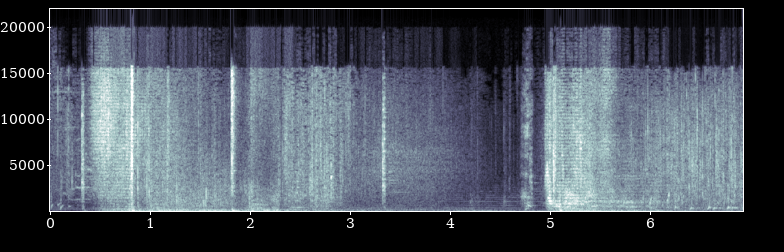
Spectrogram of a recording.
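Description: Confringo blasting spell explosions in the video game Hogwarts Legacy, deep booming blasts with sharp attacks, several impacts in quick succession, then a quieter stretch before another loud blast and rumbling aftermath.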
